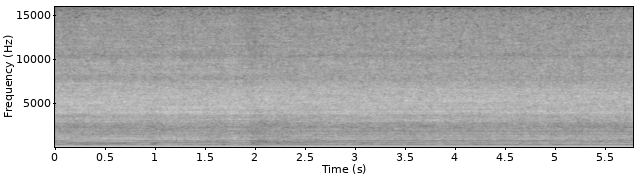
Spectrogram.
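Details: Armitage Shanks toilet in a restaurant's disabled/baby-change room: after flushing, the cistern fill gives a loud, constant low hum with steady pitch and no rhythm that drones on; cause not yet found.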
